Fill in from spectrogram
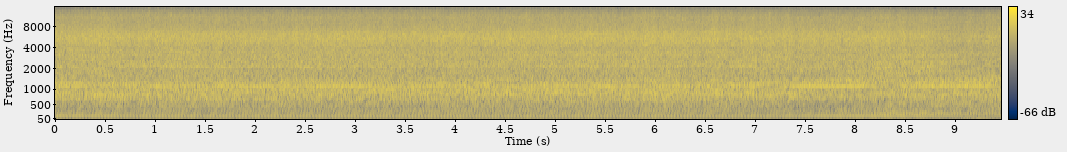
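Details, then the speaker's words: Harbor Freight Predator 9000 W generator just started (choke pushed back), mic close up: smooth, constant hum at steady speed with no misses or hunting, far quieter than expected; running healthy. "we're runnin that is way quieter than I thought it was going to be way quieter"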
